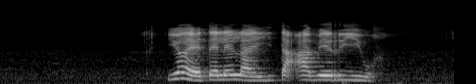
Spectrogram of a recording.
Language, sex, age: Tsonga, female, 19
